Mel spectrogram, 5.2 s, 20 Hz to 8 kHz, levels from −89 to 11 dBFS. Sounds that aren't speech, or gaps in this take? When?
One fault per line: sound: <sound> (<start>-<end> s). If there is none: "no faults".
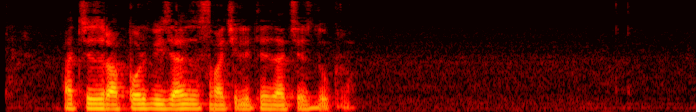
no faults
